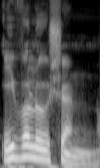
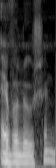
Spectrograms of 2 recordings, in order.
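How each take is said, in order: First: It is said with a British pronunciation. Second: It is said with an American pronunciation. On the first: "depending on if you speak British or American" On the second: "depending on if you speak British or American"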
